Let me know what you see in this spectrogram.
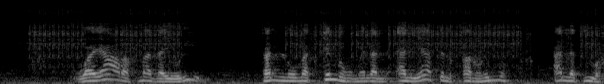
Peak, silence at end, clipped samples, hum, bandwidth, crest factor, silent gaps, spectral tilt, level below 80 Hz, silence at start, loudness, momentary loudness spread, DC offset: -18 dBFS; 0 s; under 0.1%; none; 14.5 kHz; 18 dB; none; -6.5 dB/octave; -56 dBFS; 0 s; -35 LUFS; 14 LU; under 0.1%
